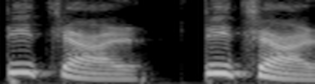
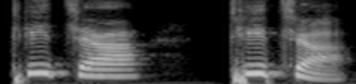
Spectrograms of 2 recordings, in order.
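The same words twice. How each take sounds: First: American "টিচার" with the final r sounded; American accent. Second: British "টিচার" ending in open "cha"; British accent. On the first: Teacher shows the class the other sound, American accent. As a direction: say "টিচার" American-style, ending in "char". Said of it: "And American sound". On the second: Teacher leads everyone in repeating, British accent. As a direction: drill "টিচার" in British style, no final r. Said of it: "British sound হচ্ছে টিচার". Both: Shown as a demonstration.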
